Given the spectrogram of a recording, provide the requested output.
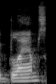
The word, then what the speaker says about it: Glamis: it the wrong way glam's castle in scotland i that somebody told me no it's not glamorous it's glams and i'm like yeah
